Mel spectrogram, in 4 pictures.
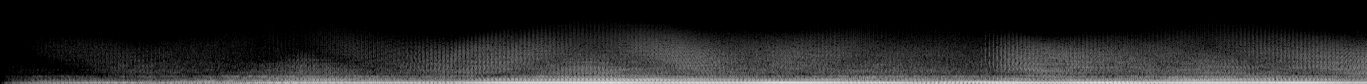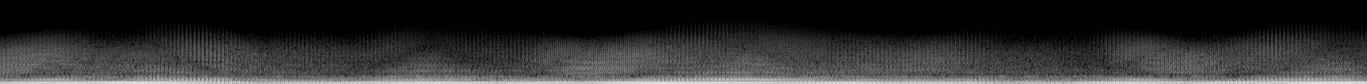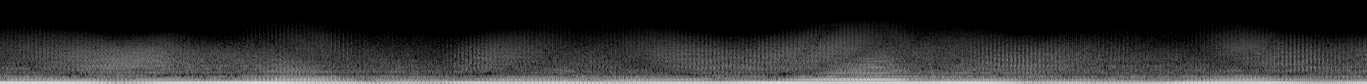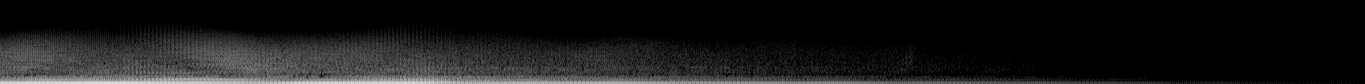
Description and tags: Future Ambience Background. Cinematic Ambience Background. ambience atmosphere background effect electronic future fx pad processed sci-fi sfx sound-design synth
Album: Cinematic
